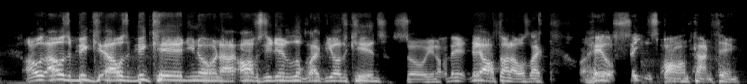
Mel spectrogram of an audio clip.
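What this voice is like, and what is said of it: Gravelly Deep South accent. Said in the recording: “that accent ... You picked this up in the South, the Deep South ... gravelly”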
